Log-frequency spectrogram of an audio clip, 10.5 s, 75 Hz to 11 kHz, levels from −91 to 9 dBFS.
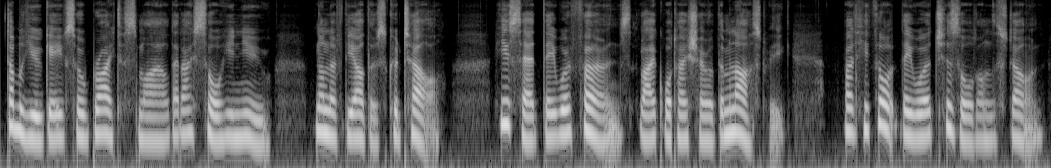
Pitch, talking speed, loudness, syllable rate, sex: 190 Hz, 215 wpm, -17 LUFS, 5.2 syllables/s, female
